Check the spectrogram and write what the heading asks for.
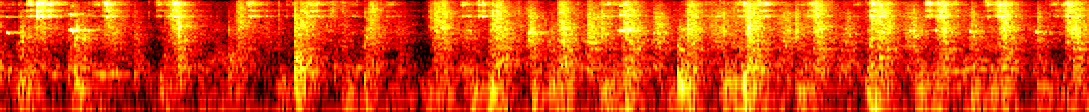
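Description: Mini trampoline (rebounder) in use: rhythmic thumps of bouncing, about two a second, each with a jingling rattle.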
